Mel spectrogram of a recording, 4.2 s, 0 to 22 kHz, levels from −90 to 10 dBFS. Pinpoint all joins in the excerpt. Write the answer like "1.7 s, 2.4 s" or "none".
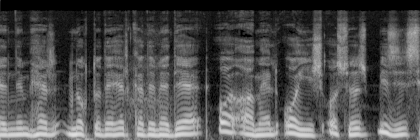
2.1 s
